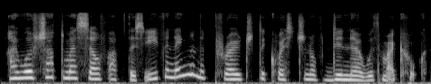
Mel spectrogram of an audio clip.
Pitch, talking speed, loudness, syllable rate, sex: 265 Hz, 225 wpm, -18 LUFS, 5.6 syllables/s, female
